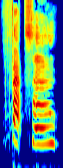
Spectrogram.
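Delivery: high, loud taunting shout. A narrator's reading. Poppy shouting an insult after Emma, loud and high. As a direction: yell the insult after her. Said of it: "Poppy shouted after her".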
